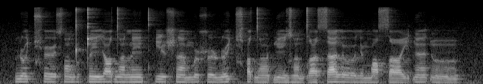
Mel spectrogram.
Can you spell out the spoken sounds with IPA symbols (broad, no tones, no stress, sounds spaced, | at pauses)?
ɳ o t͡ɕʰ ɵː s õ dˤ ɐ ʈ ẽ j ɨ dˤ õ l ẽ t̪ʰ iː ʂ ã m o ʂ ɵː ɳ ɵ t͡ɕʰ ɨ dˤ õ ɠ ẽ ʑ ẽ dˤ i s a l oː l ɵ m a sˤ iː ɗ ɐ̃ː ɗ õː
